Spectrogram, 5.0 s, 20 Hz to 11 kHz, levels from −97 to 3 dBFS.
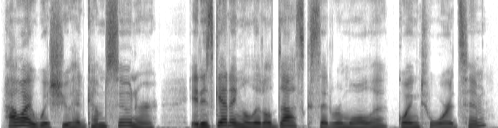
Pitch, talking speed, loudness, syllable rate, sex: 200 Hz, 215 wpm, -19 LUFS, 5.5 syllables/s, female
